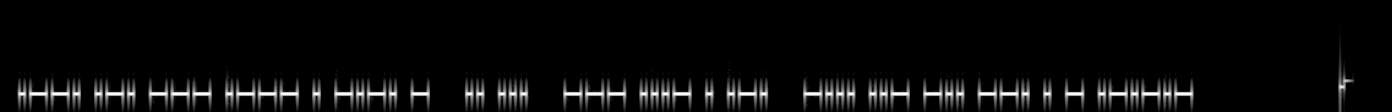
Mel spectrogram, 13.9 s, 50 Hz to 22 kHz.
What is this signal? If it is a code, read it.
Morse code, heard as a keyed tone, about 22 wpm, 700 Hz. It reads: PROJECT IS OVER BUDGET.
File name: practice / 22wpm / Sentences with 8-Word Phrases - 22wpm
